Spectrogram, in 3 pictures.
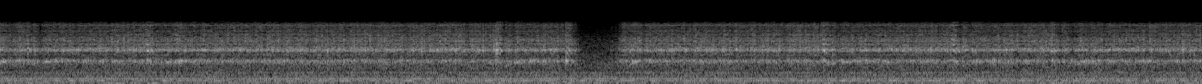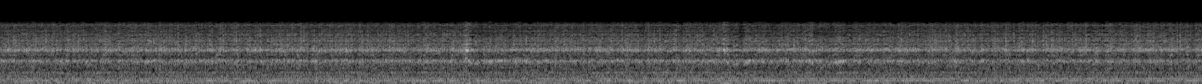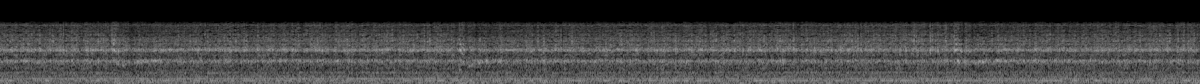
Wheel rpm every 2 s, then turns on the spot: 110, 170, 200, 110, 180, 150, 190, 200, 190, 180, 160, 190, 190, 180, 170, 190, 200, 170.
none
